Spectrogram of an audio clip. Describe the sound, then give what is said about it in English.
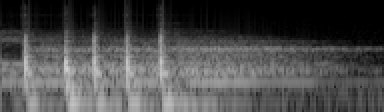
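Five quick knocks rap on a wooden front door at home in a steady rhythm, fairly loud, made by two FedEx delivery workers, followed by a fading resonant hum. No voices. “You go to the front door, you open it, and there you find two FedEx workers.”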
